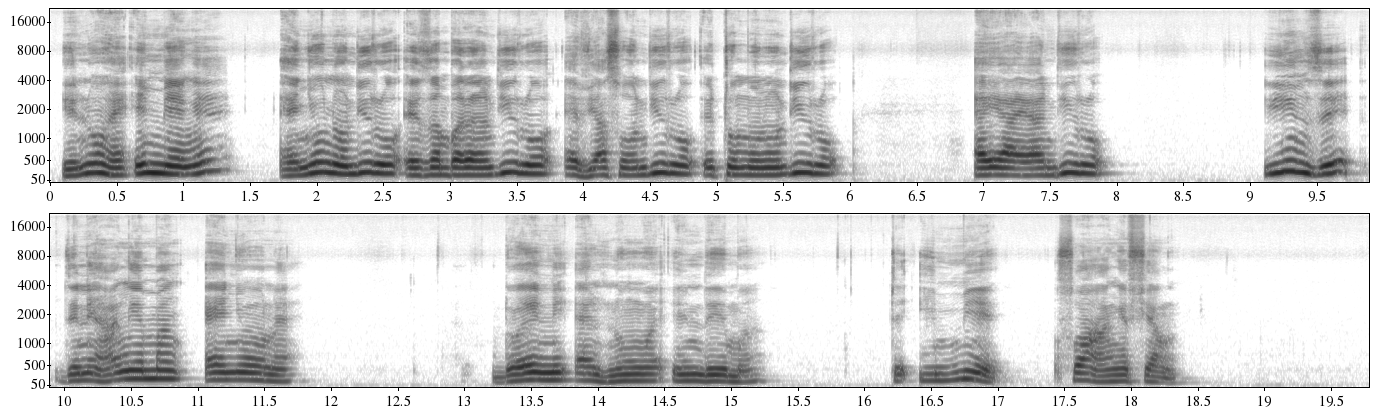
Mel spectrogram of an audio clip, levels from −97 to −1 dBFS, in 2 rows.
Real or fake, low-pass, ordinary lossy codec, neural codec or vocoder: real; none; none; none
